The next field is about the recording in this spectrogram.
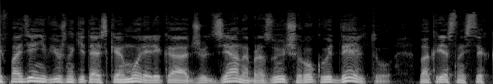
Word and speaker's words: Чжуцзян: Чжуцзян, река Чжуцзян. Первый иероглиф «чу» произносится в первом тоне.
